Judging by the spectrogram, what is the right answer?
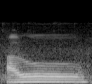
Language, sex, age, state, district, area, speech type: Assamese, male, 18-30, Assam, Nalbari, rural, spontaneous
